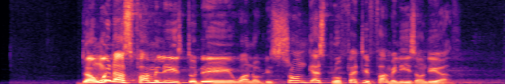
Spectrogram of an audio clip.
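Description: A man preaches with energy through a microphone.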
